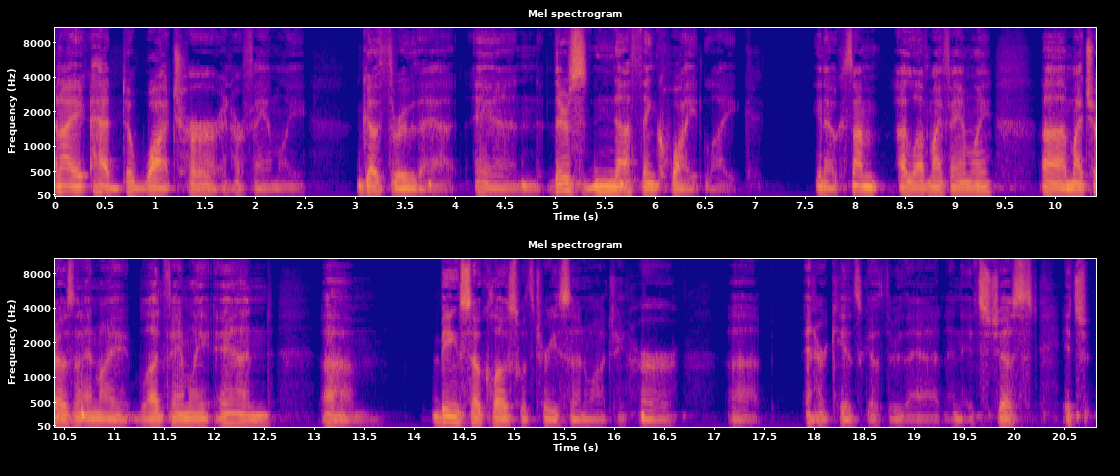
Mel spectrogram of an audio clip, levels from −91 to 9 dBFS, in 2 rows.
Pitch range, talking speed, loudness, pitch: 80-95 Hz, 155 wpm, -27 LUFS, 85 Hz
